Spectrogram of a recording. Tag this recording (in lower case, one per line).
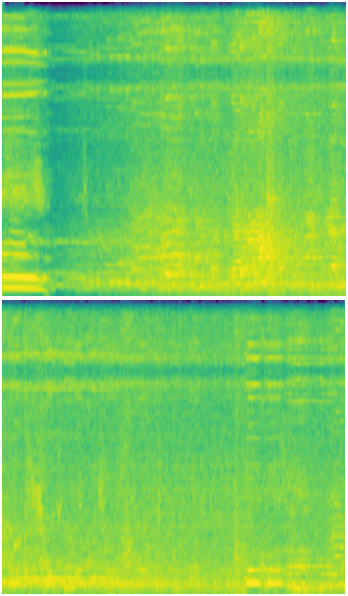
speech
